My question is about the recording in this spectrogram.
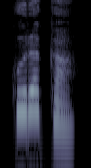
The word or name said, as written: ಕುರಕ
